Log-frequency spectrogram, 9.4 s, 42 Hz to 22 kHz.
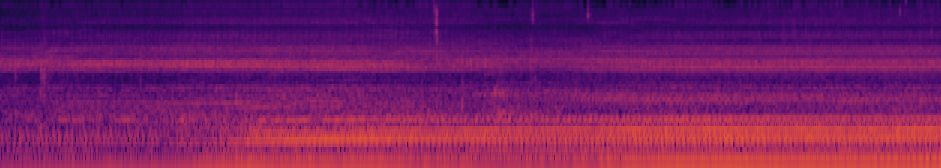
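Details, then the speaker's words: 3D-printed pulse motor with a new rotor, running on about eight volts then turned up: steady low hum rising in pitch as voltage increases, then holding smooth and even with no knocks or rattles; strong, solid output. "yeah it's doing really good solid solid output I'm seeing solid lights"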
